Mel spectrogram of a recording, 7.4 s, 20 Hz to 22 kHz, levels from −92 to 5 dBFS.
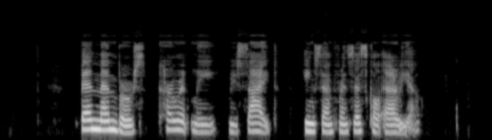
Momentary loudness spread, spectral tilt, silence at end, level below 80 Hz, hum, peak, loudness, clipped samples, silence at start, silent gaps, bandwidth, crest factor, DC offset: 16 LU; -6 dB/octave; 1.1 s; -70 dBFS; none; -2 dBFS; -18 LUFS; under 0.1%; 1.2 s; 4.46-4.50 s; 7.6 kHz; 18 dB; under 0.1%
